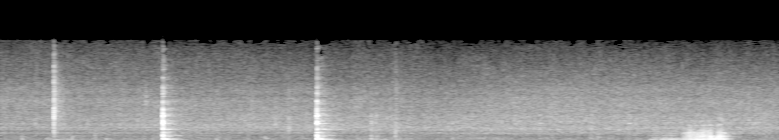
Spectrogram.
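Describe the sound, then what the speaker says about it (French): Chopped mushrooms added to a pan of shallot and onion sweating over very low heat, with a faint steady sizzle broken by a few sharp utensil knocks and a brief rustling stir at the end. "Et après on va intégrer le hachis de champignons."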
